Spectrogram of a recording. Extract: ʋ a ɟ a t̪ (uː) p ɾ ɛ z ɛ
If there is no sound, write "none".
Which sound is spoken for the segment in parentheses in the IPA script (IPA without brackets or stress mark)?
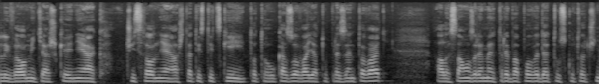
u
